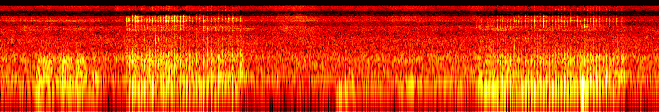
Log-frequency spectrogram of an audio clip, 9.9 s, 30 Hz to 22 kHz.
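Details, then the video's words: Loud, heavy snoring from a fat pug dog asleep: deep, buzzing, rattling snore bursts around 2 to 3.5 seconds and again near 7 to 9 seconds, with softer low breathing between them. "น้องหมาปั๊กอ้วนนอนกรนเสียงดังหนักมาก 😴 Snoring"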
